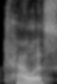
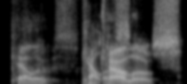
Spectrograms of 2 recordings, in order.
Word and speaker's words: Callus: you say your name kaylos uh callos it's actually callus but he's he's hiding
